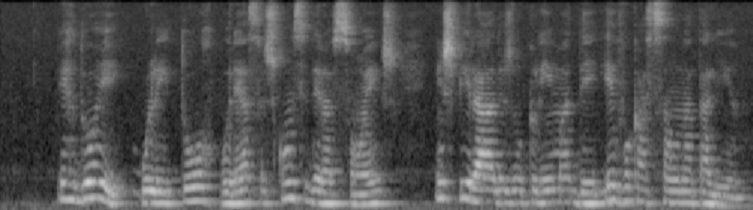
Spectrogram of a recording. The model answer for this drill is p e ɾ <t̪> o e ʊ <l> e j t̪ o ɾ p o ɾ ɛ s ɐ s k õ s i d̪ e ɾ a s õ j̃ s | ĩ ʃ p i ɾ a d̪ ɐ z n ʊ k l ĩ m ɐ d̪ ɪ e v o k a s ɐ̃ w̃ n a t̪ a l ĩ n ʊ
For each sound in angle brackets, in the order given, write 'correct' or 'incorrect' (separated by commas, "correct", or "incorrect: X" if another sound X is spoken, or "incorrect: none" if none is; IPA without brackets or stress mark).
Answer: incorrect: d̪, correct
